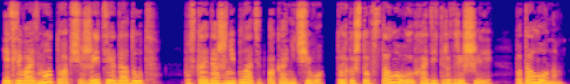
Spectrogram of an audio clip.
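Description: A woman reading aloud, voicing a stubborn, defensive runaway teenage girl who argues in loud, indignant bursts. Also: mid-range voice, lively intonation, a little fast, dry recording, clean studio sound, pitched above the performer's own voice, natural voice. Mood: eager.

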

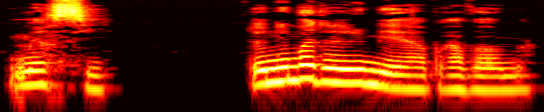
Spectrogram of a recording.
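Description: A woman's voice: medium pitch, moderate pace, dark tone, natural voice. A woman reading the part of a commanding aristocratic count in an audiobook, imperious, dry and mocking toward his servant. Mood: cool commanding. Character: commanding aristocratic male count, cool and ironic.

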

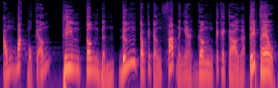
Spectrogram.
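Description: Animated Southern Vietnamese ghost-story teller. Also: mid-range voice. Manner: lively, chatty, chants incantations slowly.

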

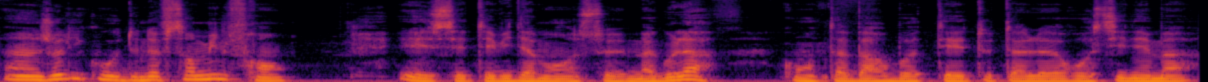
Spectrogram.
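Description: A man's voice: lowish voice, moderate pace, warm tone, lightly acted. A man voicing a brusque, dogged police inspector in an audiobook, insistent in manner. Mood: stern. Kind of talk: audiobook character voice.

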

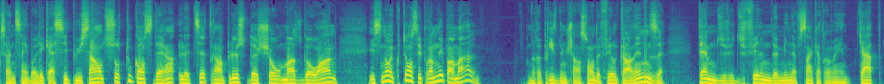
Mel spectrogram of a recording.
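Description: Man, radio music host, very low voice, dry close studio sound, eager delivery. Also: a little mellow, dry recording. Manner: enthusiastic, pitch jumping up on key words. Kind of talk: radio music show presenting.

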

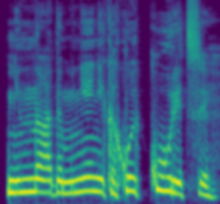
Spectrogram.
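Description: A sulky teenage boy, played by a woman narrator, barking short, rude retorts. Her voice is mellow and a little raised, recorded close and dry for an audiobook. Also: fairly low pitch, moderate pace, breathy edge, no echo. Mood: snapping, sulky. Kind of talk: audiobook character voice.

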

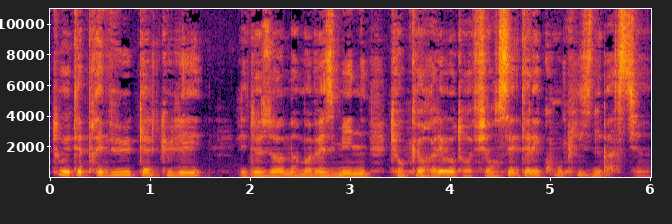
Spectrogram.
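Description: A man's voice: medium pitch, expressive, moderate pace, mellow, husky. A man voicing a scheming baronet villain who poses as a kind benefactor, talking in an earnest, persuasive way in a French audiobook novel.

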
